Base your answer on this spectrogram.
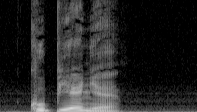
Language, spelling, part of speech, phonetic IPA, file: Polish, kupienie, noun, [kuˈpʲjɛ̇̃ɲɛ], Pl-kupienie.ogg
